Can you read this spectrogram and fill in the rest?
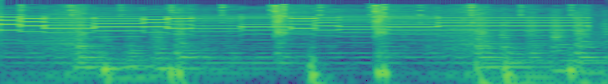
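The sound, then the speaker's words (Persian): A mobile phone ringtone ringing at exactly half past three, a bright electronic melody of sustained tones over a rhythmic low thumping beat, fairly loud, with no voices. “یه چشم به ساعت رأس ساعت سه نیم گوشی زنگ خورد”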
